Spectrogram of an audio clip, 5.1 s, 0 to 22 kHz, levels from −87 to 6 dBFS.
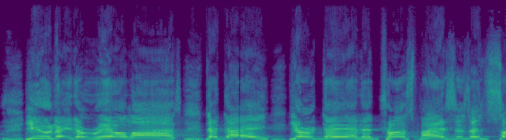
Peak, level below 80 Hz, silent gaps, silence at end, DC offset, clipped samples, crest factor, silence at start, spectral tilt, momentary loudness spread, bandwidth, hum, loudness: -4 dBFS; -82 dBFS; none; 0 s; under 0.1%; under 0.1%; 18 dB; 0 s; -3 dB/octave; 4 LU; 18.5 kHz; none; -22 LUFS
